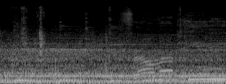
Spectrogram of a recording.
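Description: Outdoor background of a steady mechanical hum over a low rumble, with a short voiced murmur a little past halfway.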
